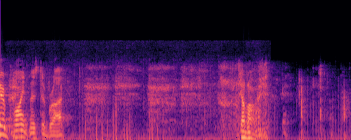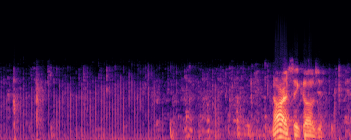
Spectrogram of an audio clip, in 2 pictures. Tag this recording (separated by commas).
inside a small room, Speech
